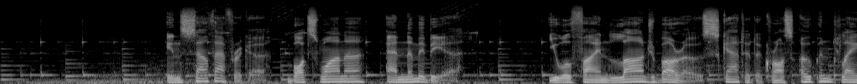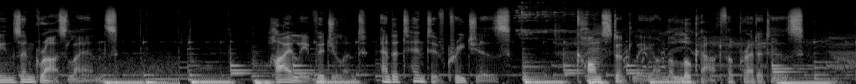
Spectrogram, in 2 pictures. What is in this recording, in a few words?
Documentary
